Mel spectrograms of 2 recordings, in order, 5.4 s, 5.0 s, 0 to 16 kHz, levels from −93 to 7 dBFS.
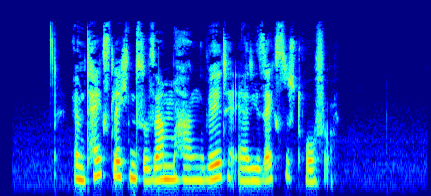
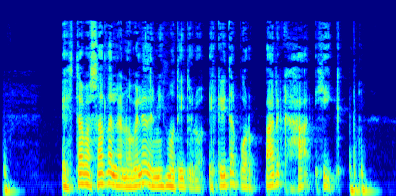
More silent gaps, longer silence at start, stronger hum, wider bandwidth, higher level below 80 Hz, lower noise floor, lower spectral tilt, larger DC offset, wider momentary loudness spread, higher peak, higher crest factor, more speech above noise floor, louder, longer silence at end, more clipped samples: neither; first, 0.65 s vs 0.05 s; neither; about the same, 11.5 kHz vs 11.5 kHz; second, -78 dBFS vs -42 dBFS; about the same, -70 dBFS vs -69 dBFS; second, -3.5 dB/octave vs -6 dB/octave; neither; about the same, 13 LU vs 14 LU; second, -8 dBFS vs -4 dBFS; about the same, 20 dB vs 20 dB; about the same, 44 dB vs 45 dB; about the same, -26 LUFS vs -25 LUFS; first, 1.3 s vs 0.3 s; neither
